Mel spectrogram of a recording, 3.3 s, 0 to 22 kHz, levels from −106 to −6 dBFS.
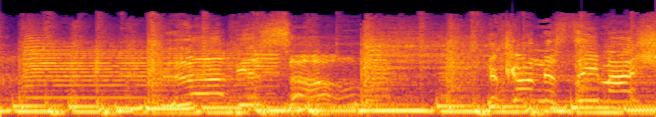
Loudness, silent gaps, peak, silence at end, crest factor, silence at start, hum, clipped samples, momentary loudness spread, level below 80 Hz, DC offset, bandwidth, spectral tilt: -11 LUFS; none; 0 dBFS; 0 s; 12 dB; 0 s; none; under 0.1%; 3 LU; -42 dBFS; under 0.1%; 15.5 kHz; -4 dB/octave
